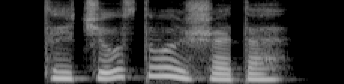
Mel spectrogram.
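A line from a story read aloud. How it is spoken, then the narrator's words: Quiet question. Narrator (Russian): спросила я тихим голосом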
